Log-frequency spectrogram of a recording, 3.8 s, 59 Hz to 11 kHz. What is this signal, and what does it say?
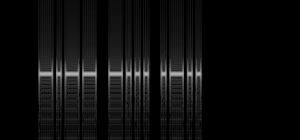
Morse code, heard as a keyed tone, about 22 wpm, 700 Hz. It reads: YBL
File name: practice / 22wpm / Three Letter-Number Combinations - 22wpm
